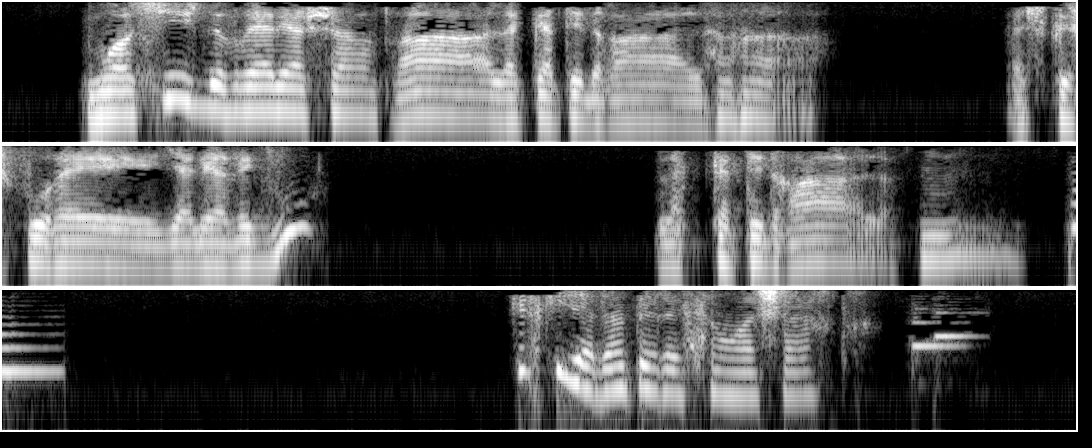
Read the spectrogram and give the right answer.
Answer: La cathédrale.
